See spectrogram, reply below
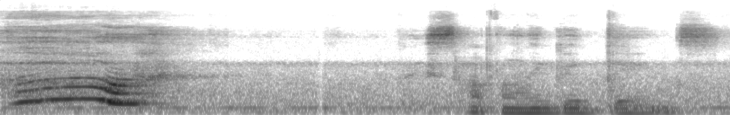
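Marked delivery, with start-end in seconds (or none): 0.1-0.7 high, loud emotional sigh; big sigh. Real, not acted. Reader moved by the session, loud emotional sigh. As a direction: let out a heavy sigh of relief.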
